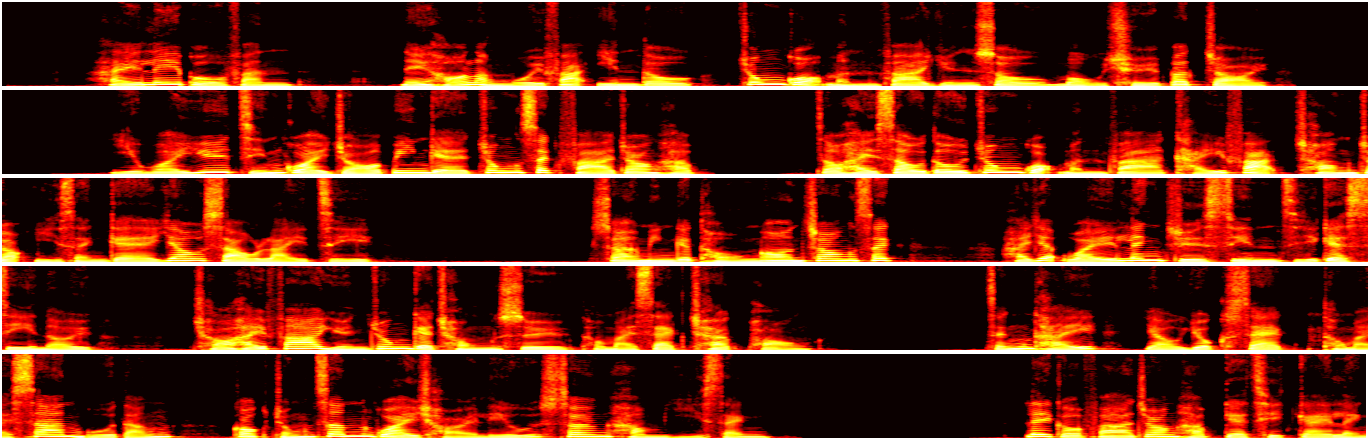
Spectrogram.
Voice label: Cantonese, audio guide; cartier and women

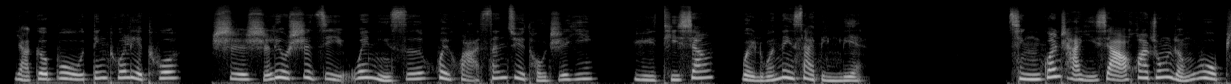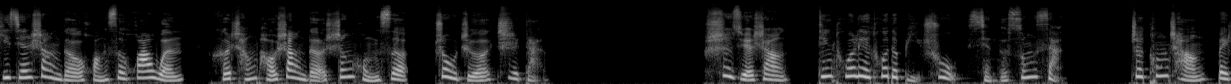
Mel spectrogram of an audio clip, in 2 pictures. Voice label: Mandarin, audio guide; g9-botticelli-to-van-gogh

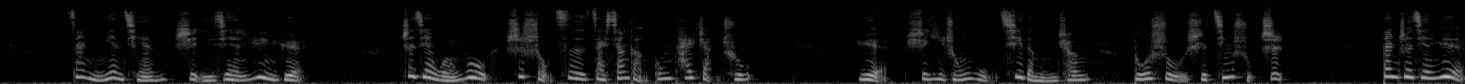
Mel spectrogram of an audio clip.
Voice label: Mandarin, audio-guide; gazing at sanxingdui

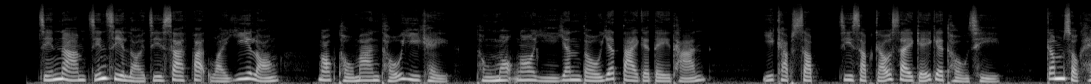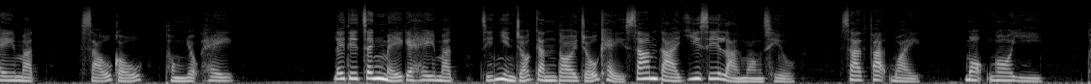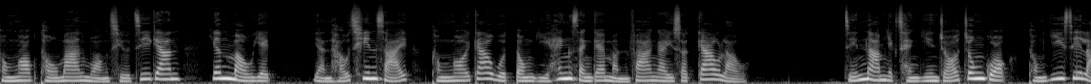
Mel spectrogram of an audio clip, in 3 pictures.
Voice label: Cantonese, audio guide; 展覽簡介; 薩法維伊朗、鄂圖曼土耳其和莫臥兒印度

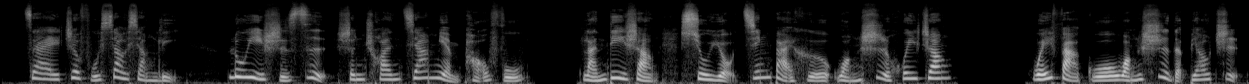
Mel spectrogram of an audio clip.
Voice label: Mandarin; audio guide; versailles

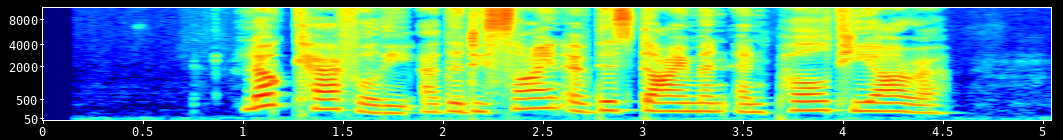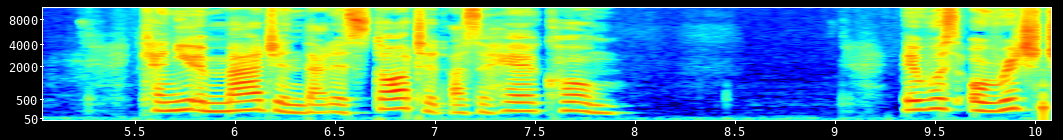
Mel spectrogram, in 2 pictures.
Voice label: English, audio guide

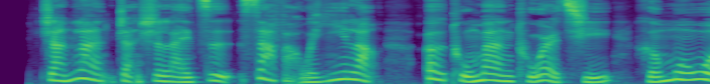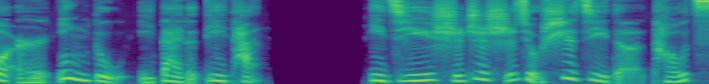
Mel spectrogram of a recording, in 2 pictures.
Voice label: Mandarin; 展览简介; 萨法维伊朗、鄂图曼土耳其和莫卧儿印度

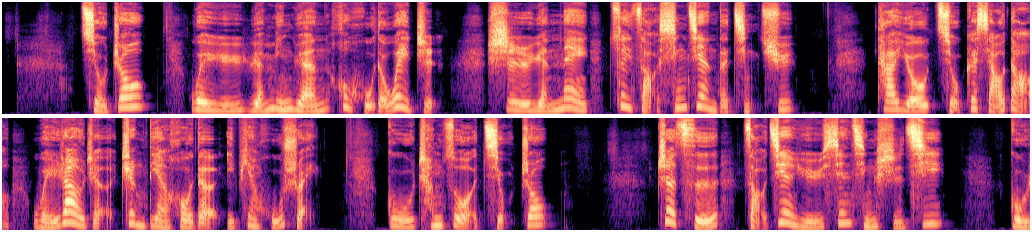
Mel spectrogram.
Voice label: Mandarin; yuan ming yuan

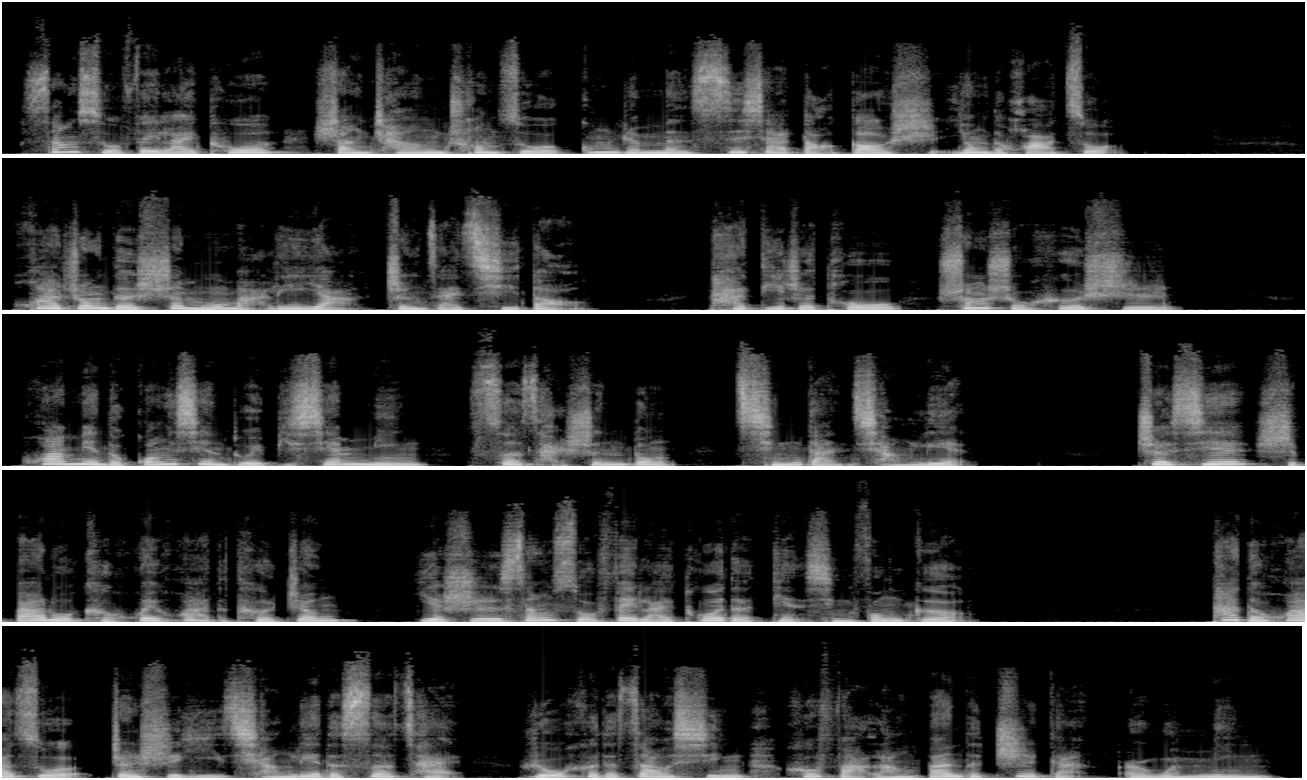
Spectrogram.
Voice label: Mandarin, audio guide; g9-botticelli-to-van-gogh

